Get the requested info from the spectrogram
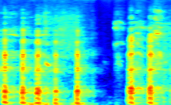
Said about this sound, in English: Don't worry, everyone, it's... Safe. It's a safe cough. I've got asthma.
